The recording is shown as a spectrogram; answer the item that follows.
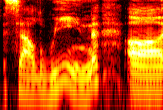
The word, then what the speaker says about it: Samhain: Do remember, whenever you see that, it is pronounced Salween.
